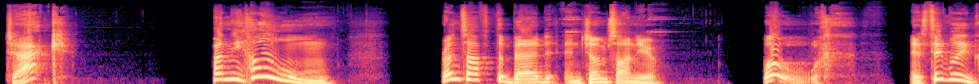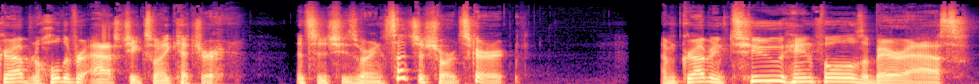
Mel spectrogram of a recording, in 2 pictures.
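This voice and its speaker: A man reading a visual novel aloud as a let's play host, in a casual, expressive style. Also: on the high side, normal speed. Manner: expressive, informal.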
